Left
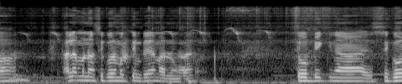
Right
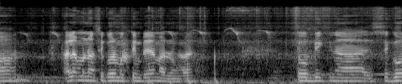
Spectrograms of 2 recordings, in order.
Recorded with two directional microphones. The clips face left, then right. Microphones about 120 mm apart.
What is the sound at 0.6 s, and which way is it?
Speech, 35° left (ahead or behind).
